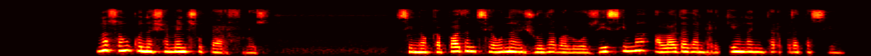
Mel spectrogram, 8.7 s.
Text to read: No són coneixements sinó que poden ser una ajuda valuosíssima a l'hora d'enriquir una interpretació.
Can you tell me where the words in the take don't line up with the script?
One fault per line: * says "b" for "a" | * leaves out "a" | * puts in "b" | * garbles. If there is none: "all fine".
* puts in "superflus"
